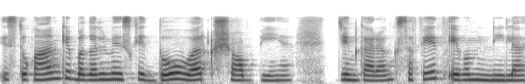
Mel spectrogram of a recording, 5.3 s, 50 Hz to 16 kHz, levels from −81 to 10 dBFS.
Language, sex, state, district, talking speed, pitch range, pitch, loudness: Hindi, female, Jharkhand, Palamu, 170 wpm, 220-245 Hz, 235 Hz, -16 LUFS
